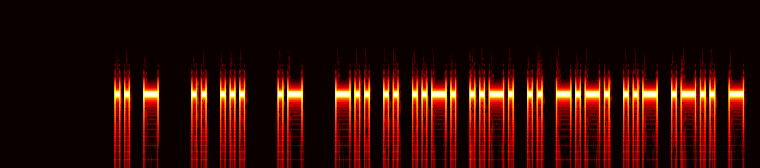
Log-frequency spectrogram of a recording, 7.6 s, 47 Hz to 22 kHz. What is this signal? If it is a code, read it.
Morse code, heard as a keyed tone, about 25 wpm, 700 Hz. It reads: IT IS A DIFFICULT
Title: Sentences from Top 1000 Words - Review Part 6 - 25wpm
